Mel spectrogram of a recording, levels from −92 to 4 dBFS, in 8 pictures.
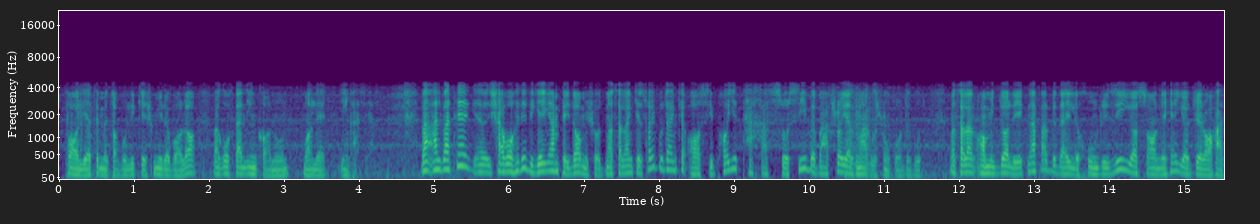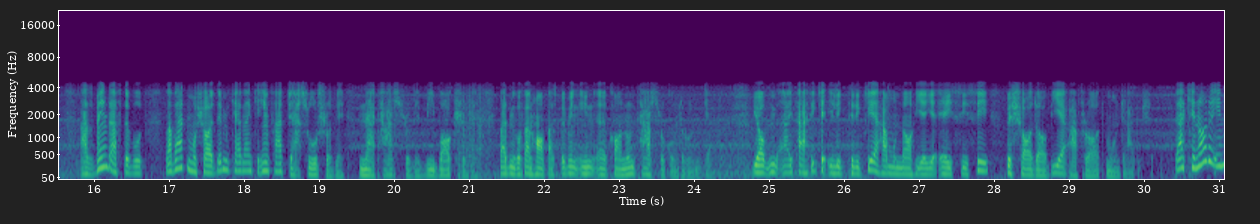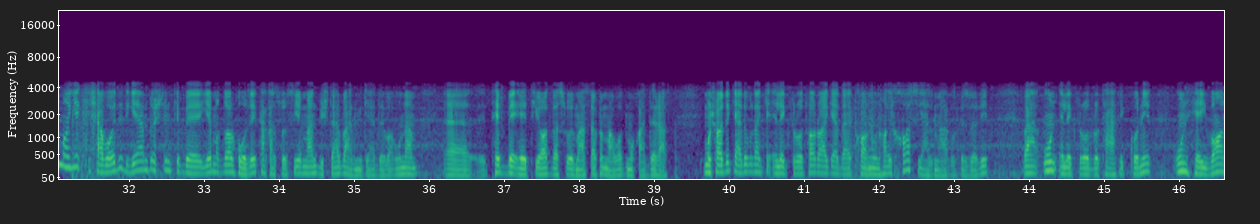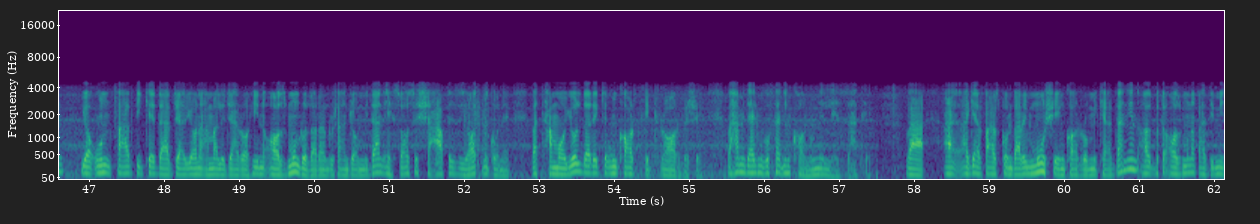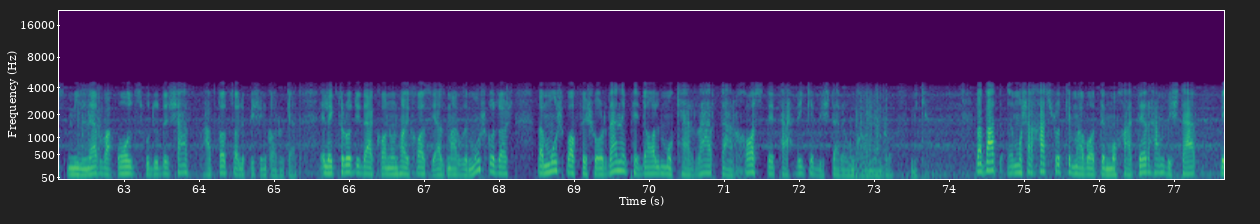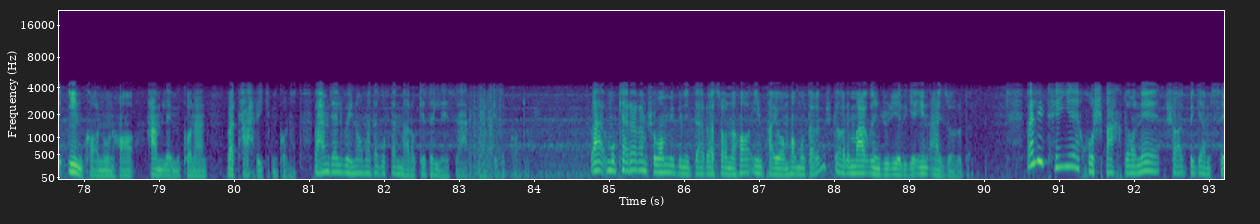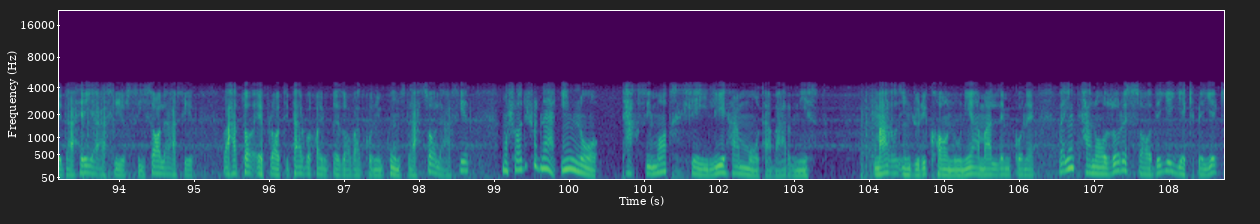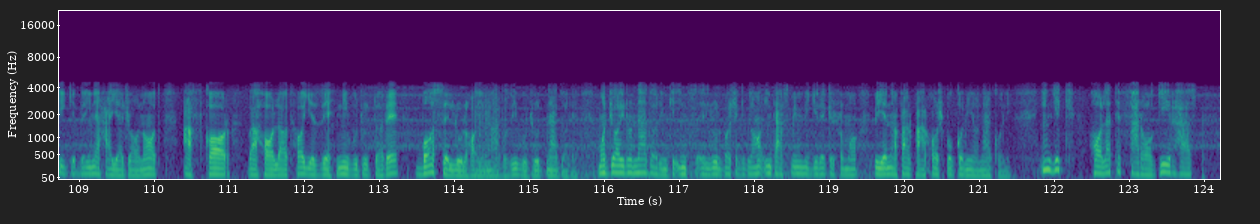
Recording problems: high frequencies cut off; severe; nothing above 4 kHz
hiss; faint; throughout; 20 dB below the speech

